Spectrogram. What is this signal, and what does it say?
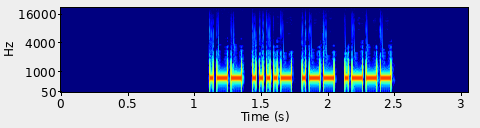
Morse code, heard as a keyed tone, about 44 wpm, 700 Hz. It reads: W4WJ
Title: Easy Call Signs Repeated 2x - 45wpm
